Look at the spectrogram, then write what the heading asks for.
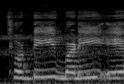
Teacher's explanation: अग्र आगे से बोला जाता है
